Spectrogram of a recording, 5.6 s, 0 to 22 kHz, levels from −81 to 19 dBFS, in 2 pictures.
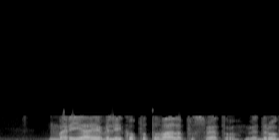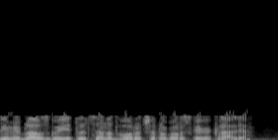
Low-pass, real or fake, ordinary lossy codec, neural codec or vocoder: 19.8 kHz; fake; AAC, 16 kbps; vocoder, 48 kHz, 128 mel bands, Vocos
